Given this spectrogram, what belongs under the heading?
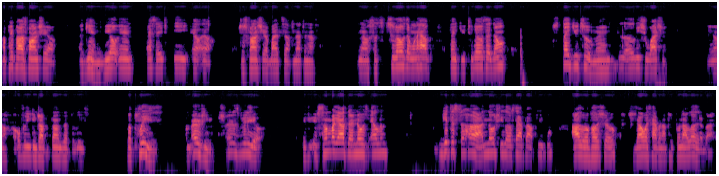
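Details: Dysarthric speech in an adult man born with severe cerebral palsy, wheelchair- and bed-bound after many hip surgeries.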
